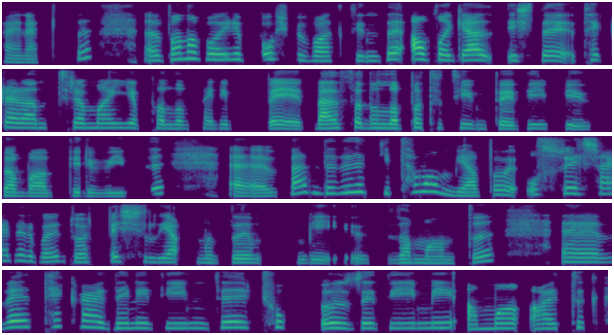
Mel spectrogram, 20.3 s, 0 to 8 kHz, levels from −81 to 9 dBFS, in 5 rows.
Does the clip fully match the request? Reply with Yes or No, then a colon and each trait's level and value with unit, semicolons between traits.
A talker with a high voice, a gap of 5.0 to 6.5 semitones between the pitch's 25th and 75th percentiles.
Yes: high, 220 Hz; wide, 5.6 semitones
